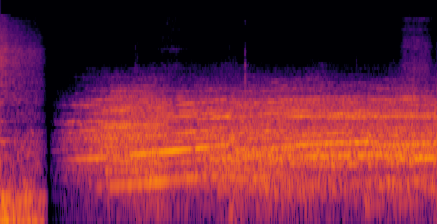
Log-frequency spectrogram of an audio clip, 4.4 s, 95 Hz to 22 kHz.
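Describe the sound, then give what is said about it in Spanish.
Loud, high-pitched Formula 1 engines scream continuously, their whining pitch climbing and sliding as the cars rev, following a short burst of noise and a brief drop at the start. “Bueno, ojo, eh, obviamente estamos escuchando el sonido poderosísimo de los motores de los carros Fórmula 1, los coches más rápidos del mundo.”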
